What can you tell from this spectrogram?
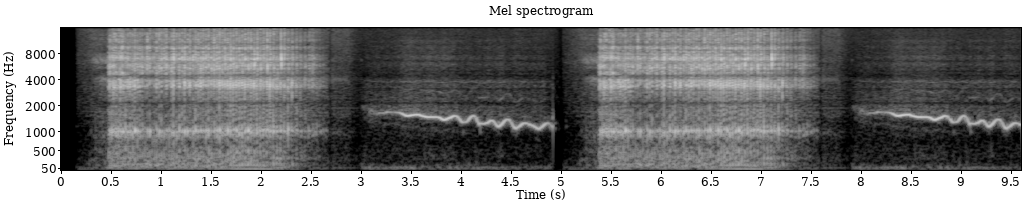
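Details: Sleeping person gives loud rattling inhaled snores alternating with a wavering high whistle on each exhale; snoring with whistling.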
